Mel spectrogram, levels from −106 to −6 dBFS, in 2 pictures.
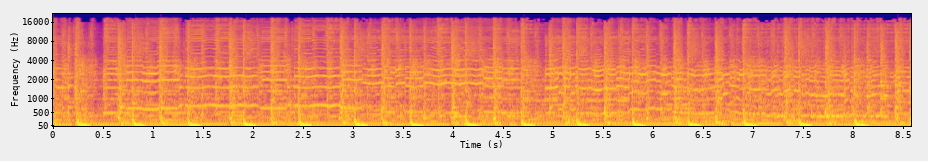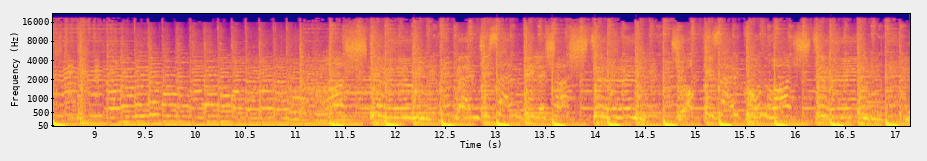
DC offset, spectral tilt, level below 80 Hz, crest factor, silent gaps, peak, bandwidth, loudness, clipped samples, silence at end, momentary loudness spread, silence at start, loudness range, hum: under 0.1%; -4 dB/octave; -16 dBFS; 10 dB; none; 0 dBFS; 19.5 kHz; -11 LUFS; under 0.1%; 0 s; 4 LU; 0 s; 2 LU; none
